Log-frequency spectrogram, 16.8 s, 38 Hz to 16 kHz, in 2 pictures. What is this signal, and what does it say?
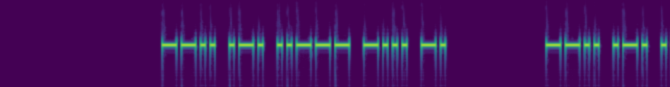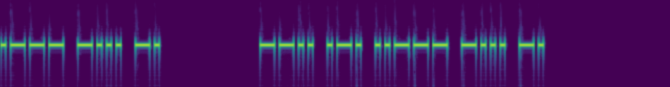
Morse code, heard as a keyed tone, about 21 wpm, 700 Hz. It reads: ZR2BN ZR2BN ZR2BN
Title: DXCC-100 Call Signs - 5 Characters - Repeated 3x - 20wpm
